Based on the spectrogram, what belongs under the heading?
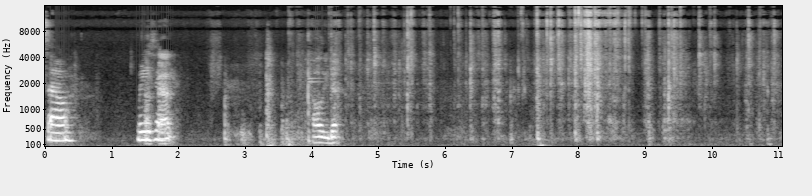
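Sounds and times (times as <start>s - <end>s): crisp wafer crunching: 4.3s - 11.0s.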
